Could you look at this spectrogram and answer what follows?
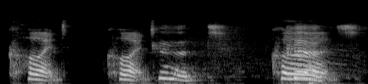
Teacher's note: instead of it sounding like could like an ooh sound I want it to sound like an uh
